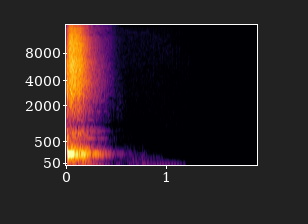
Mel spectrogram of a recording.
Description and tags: fat snare of god 022
This is a realistic snare I've made mixing various sounds. This time it sounds fatter
drum, fat, kit, realistic, snare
